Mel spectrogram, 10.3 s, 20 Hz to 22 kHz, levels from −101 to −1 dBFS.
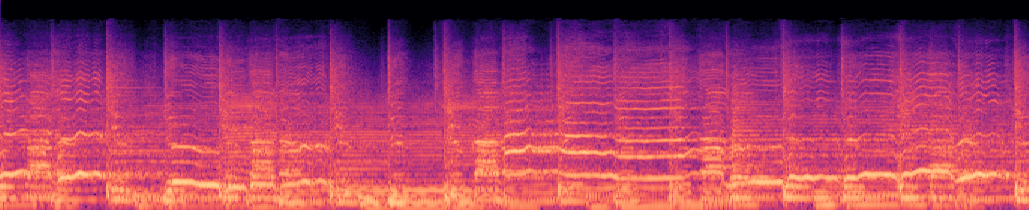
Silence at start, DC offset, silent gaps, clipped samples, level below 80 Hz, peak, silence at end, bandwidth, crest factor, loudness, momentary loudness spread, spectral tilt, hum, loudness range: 0 s; under 0.1%; none; under 0.1%; -34 dBFS; -4 dBFS; 0 s; 13 kHz; 12 dB; -15 LUFS; 4 LU; -5.5 dB/octave; none; 1 LU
